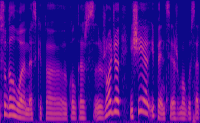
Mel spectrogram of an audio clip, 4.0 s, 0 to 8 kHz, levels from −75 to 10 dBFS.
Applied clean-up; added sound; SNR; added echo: none; none; none; none.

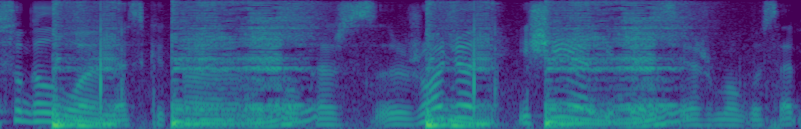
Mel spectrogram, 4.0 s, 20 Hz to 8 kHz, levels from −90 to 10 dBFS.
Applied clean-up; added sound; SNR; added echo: none; Fart; -5 dB; none.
